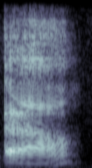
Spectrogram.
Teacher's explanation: is a representation of the position of the tongue for a a front vowel with the front portion of the tongue lowered in the forward part of the oral cavity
